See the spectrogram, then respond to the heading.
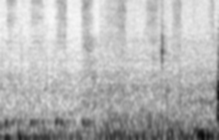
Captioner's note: gentle brushing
